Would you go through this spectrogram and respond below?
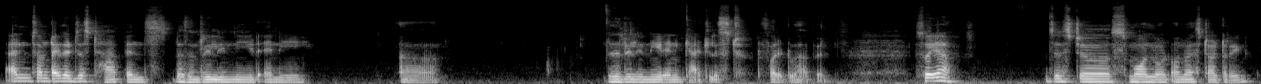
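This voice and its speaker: A man's voice: medium pitch, fairly even intonation, measured pace, long pauses, mellow. A young man from India, talking casually to the camera in a vlog, with many fillers and restarts. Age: young adult. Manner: conversational, frequent restarts and fillers. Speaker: vlogger. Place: outdoors, walking.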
